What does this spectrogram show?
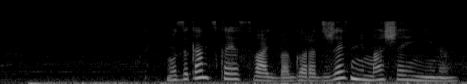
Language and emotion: Russian, neutral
